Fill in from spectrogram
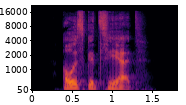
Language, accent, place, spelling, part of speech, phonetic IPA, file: German, Germany, Berlin, ausgezehrt, verb, [ˈaʊ̯sɡəˌt͡seːɐ̯t], De-ausgezehrt.ogg
- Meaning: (verb) past participle of auszehren; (adjective) haggard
